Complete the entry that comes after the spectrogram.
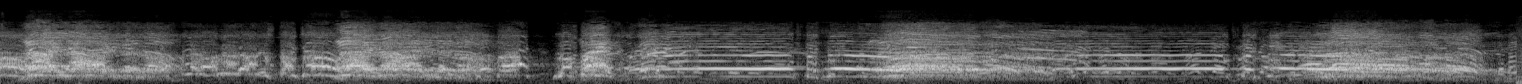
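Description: Large crowd loudly chanting religious slogans in unison in Kerala, voices surging in repeated rhythmic waves with brief pauses between shouts, dense and close.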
